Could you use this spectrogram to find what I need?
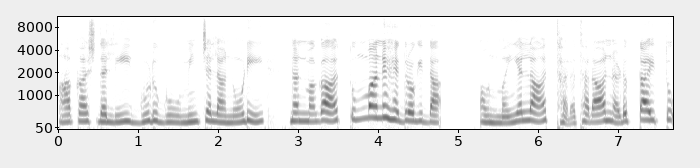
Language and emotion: Kannada, fearful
